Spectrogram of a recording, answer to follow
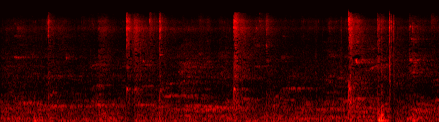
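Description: Badminton rackets striking a shuttlecock in a rally: about six sharp, crisp hits at irregular intervals, ringing in a large echoing hall over a background murmur of voices.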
